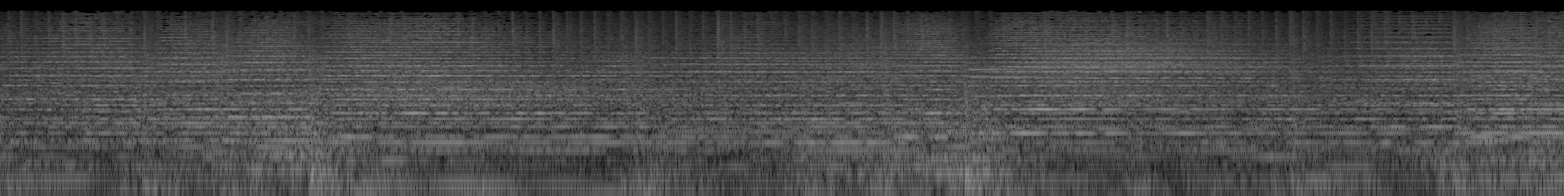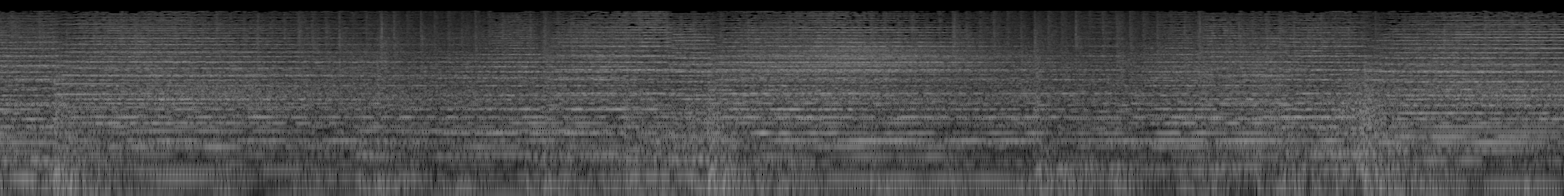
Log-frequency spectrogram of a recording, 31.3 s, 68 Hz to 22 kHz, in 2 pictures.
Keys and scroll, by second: 1.9 r, 3.2 r, 6.5 r.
